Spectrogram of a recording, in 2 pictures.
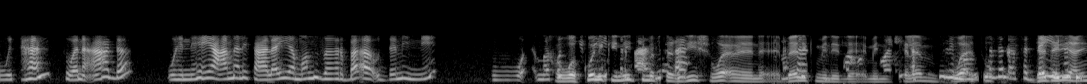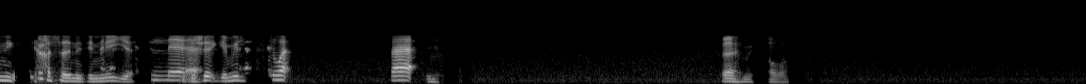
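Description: Speech clip, band-limited to 4 kHz by the G.711 call path, with three problems. Between 5.74 and 13.6 s the talker gets speech suppressed in double talk, dipping as much as about 40 dB for roughly four seconds in total, likely the canceller ducking both sides at once. Echo leak shows up at 6.07–6.63, 9.4–10.08 and 10.75–10.79 s: a copy trailing 166 ms behind, about 10 to 20 dB under the voice, which points to a speakerphone whose canceller let some through. Then there's background gated by the echo canceller, with room tone dropping about 24 dB at 15.33–15.52 s and about 39 dB at 18.29–19.04 s while the loudspeaker played.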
